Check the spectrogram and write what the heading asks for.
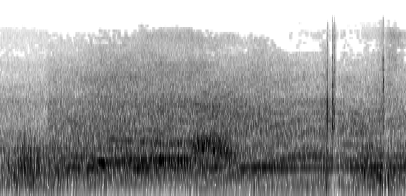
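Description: A nearby engine running steadily: a rushing noise with a faint humming tone, swelling slightly about two seconds in and cutting off suddenly at the end.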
